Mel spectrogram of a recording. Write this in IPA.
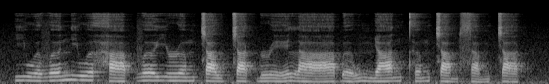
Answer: j u˨˩ ə̯ v əː˧˥ n j u˧ ə̯ h aː˨˩ p̚ v əː˧ j ɹ ə˧ m c a˨˩ w c a˨˩ k̚ ɹ e˨˩˦ l aː˨˩˨ ɓ ə˨˩˦ w ɲ a˧˥ n t̪ʰ ə˧˥ m c a˨˩ m s a˨˩˨ m c a˨˩ k̚

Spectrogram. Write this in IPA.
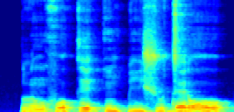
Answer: l ũ˨ f o˨˦ k e˦˨ k ĩ˧ k͡p i˨ ʃ u˨ d ɛ˨˦ ɾ o˦˨

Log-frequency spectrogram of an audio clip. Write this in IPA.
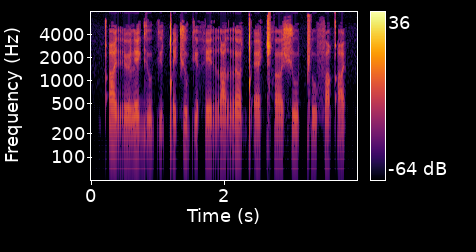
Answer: qʼ e r ʏː l e ɡʲ uː kʲ u ǃ e t͡ʃ u kʲ ʌ h e r ɑ r ʌ ǃʼ ɛ ǁʰ ʌː ʃ u ǁ u f ʌ qʼ ɪ

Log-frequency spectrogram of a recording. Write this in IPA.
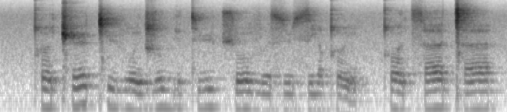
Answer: qʰ ĩ ǁʰ ø ǀʰ y v ũ d͡ʑ u bʲ ɯ tʰ y t͡ʃʰ ũ v ɯ s y s i qʰ ĩ | qʰ æ̃ t͡sʰ æ ǀʰ æ

